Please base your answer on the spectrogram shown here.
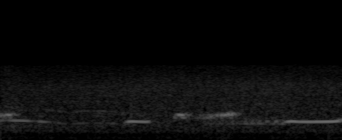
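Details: A captive female ringneck dove (puter pelung) from a breeder in Karanganyar, Central Java, gives long, soft, low, hollow coos in drawn-out phrases, with a slight lift on some notes, over a faint hiss.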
